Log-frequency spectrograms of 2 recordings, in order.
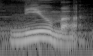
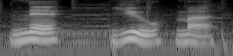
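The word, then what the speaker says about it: πνεῦμα: The P or the pi right here becomes silent. And so, we have pneuma. Now, notice this right here, these two vowels in a row do not create a diphthong. So, it is ne u ma, neuma or pneuma, which is spirit.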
